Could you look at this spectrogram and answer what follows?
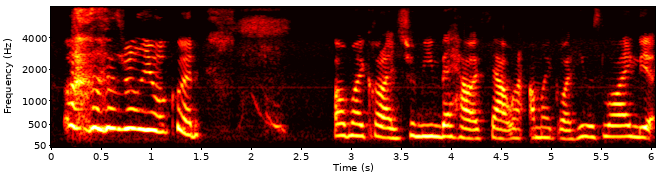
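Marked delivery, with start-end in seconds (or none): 0.1-1.5 high, loud laughing and crying at once. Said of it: "I'm gonna cry".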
